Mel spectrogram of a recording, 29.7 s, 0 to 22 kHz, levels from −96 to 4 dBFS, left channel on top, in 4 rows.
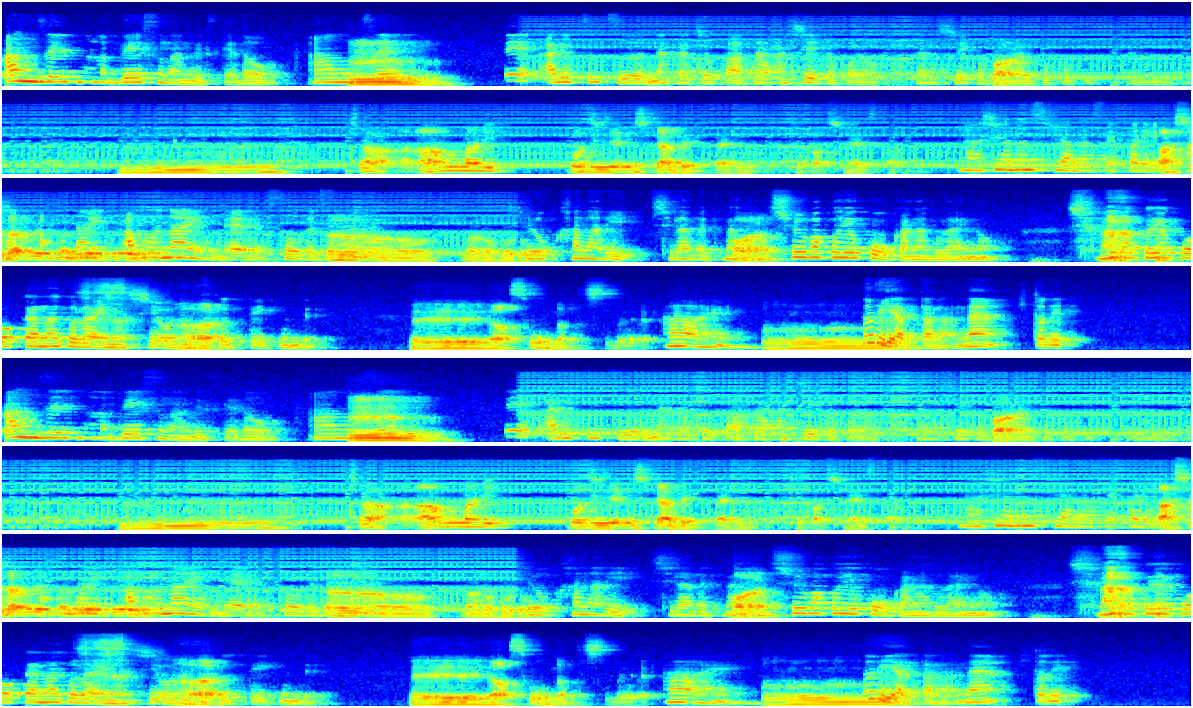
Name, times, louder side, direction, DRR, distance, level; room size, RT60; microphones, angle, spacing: voice 1, 0.0-2.6 3.1-6.4 7.0-7.3 13.4-17.2 18.1-21.1 21.5-24.3 26.4-27.0 27.7-28.9, left 2 dB, 85° left, -2 dB, 1.8 m, -26 dB
voice 2, 2.1-2.8 6.2-6.4 8.2-9.2 9.7-10.5 11.0-12.1 12.5-13.0 14.6-15.8 16.9-18.2 19.4-19.7 21.7-21.9 22.9-23.1 23.3-23.7 24.8-26.3 27.0-28.0, right 1 dB, 30° right, 3 dB, 2.5 m, -22 dB
sound 1, 3.2-18.1, right 2 dB, 90° right, 2.0 m, -38 dB
20.0 x 9.6 x 2.6 m, 0.27 s
head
